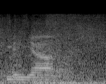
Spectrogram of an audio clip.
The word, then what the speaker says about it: Mignogna: It's actually Vic Mignogna.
